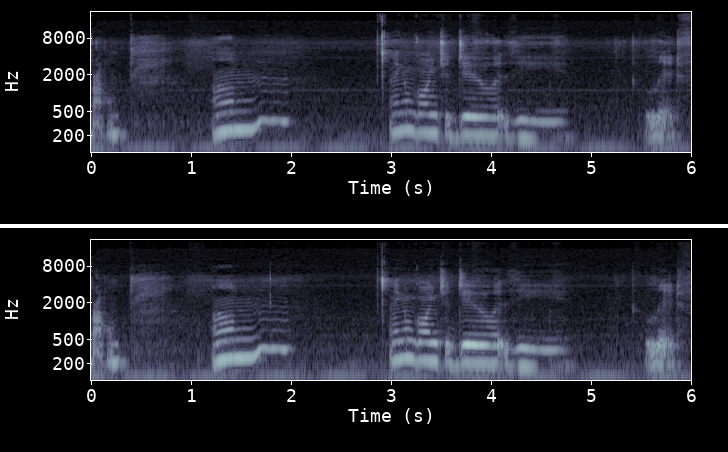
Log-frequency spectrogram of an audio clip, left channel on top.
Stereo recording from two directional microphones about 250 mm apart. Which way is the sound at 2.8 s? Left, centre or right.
Centre.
